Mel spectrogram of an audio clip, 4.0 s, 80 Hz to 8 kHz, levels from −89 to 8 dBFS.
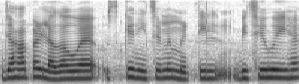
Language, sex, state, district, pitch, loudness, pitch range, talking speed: Hindi, female, Uttarakhand, Uttarkashi, 230 Hz, -14 LUFS, 220-245 Hz, 195 wpm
